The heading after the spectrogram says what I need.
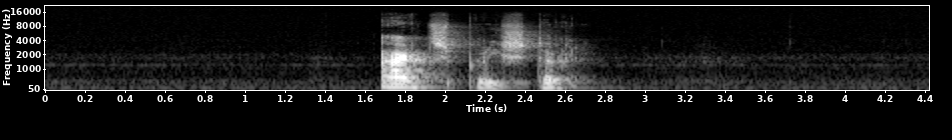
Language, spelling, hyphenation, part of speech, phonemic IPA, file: Dutch, aartspriester, aarts‧pries‧ter, noun, /ˈaːrtsˌpris.tər/, Nl-aartspriester.ogg
- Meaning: archpriest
